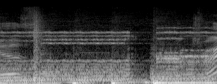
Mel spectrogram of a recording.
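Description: Hammond organ holding a sustained chord in a slow soul-blues band, with drums underneath. A bending melody line trails off at the start, and another swells in at the very end.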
